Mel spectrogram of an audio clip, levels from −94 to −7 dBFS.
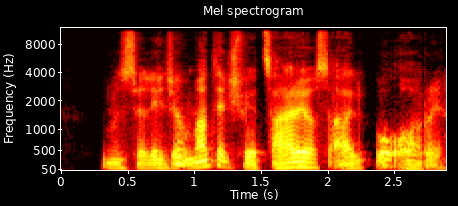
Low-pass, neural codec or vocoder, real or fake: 10.8 kHz; codec, 24 kHz, 1.5 kbps, HILCodec; fake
